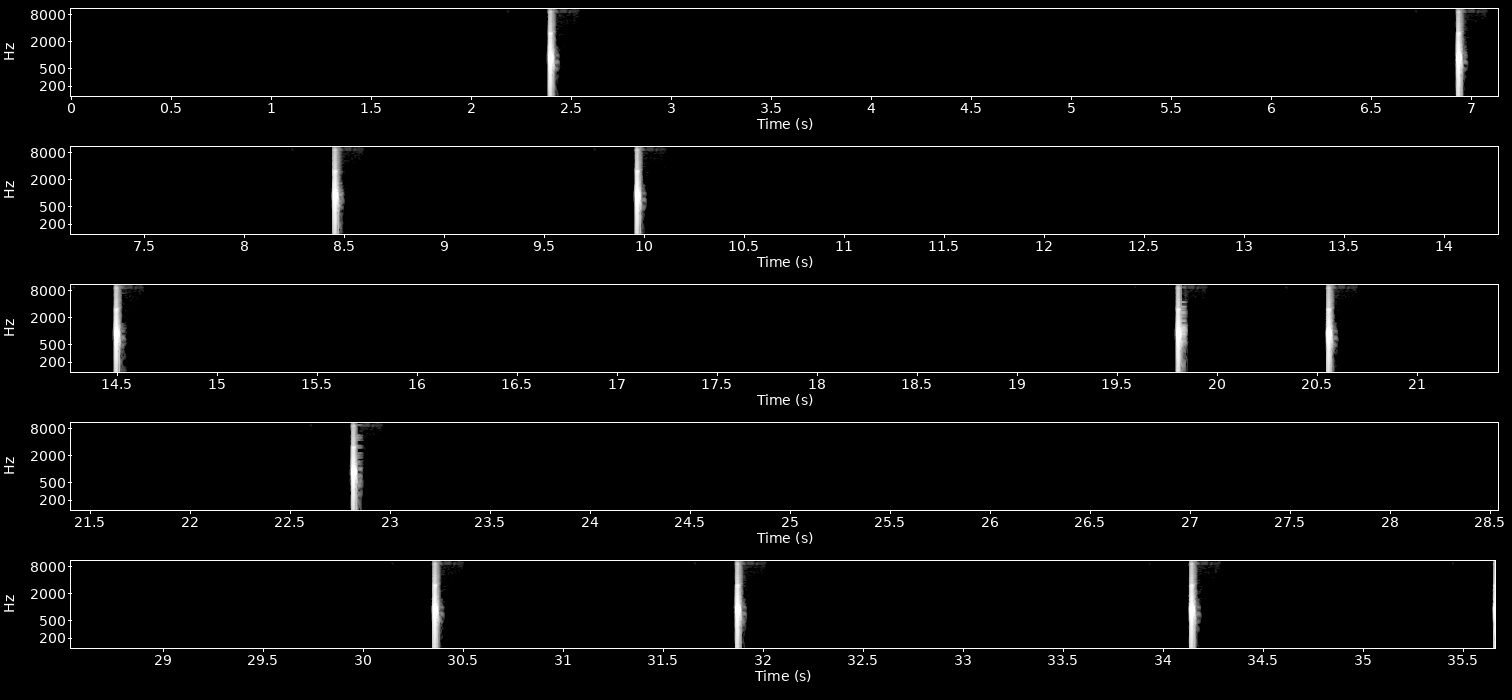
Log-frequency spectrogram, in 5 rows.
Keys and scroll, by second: 2.7 ctrl++, 15.7 ctrl+-.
